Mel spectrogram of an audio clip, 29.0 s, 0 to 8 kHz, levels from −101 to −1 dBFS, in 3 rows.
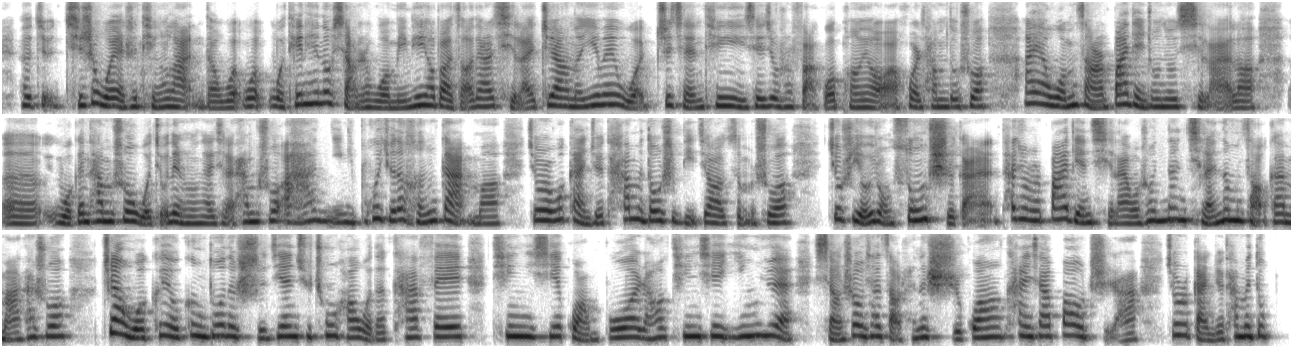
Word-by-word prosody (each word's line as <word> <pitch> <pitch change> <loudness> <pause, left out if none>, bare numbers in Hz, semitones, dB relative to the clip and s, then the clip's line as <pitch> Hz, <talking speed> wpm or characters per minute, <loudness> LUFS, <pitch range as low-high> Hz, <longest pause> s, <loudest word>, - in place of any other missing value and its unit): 那 235 - +3
就 235 - -7
其 240 +3 0
实 240 - 0
我 240 -6 +4
也 215 - +2
是 205 +3 0
挺 205 -1 -2
懒 205 +1 -2
的， 170 -2 -4
我 180 +2 -1
我 220 0 0
我 215 -2 0
天 265 +7 +1
天 290 +1 +4
都 300 - +1
想 285 - -2
着 190 - -2
我 175 -2 -1
明 175 +2 -3
天 240 +3 +5
要 240 - +3
不 225 - +1
要 200 - +2
早 175 +1 -5
点 210 +1 0
起 215 -6 -4
来。 170 - -4
这 250 - 0
样 225 -3 +2
呢， 205 0 +1
因 245 +3 +3
为 265 +1 +2
我 170 -9 -1
之 235 +2 -4
前 190 -7 -2
听 230 +3 +1
一 215 -4 +2
些 205 +2 0
就 220 - 0
是 200 - -2
法 200 - -5
国 180 - -3
朋 185 0 -4
友 180 - -2
啊， - - -3
或 200 - -3
者 185 - -6
他 205 - -5
们 200 - 0
都 205 - -2
说： 210 +1 -2 0.3
“哎 295 - -1
呀， 280 - +1
我 230 -4 +4
们 240 - +5
早 250 -1 +1
上 175 +3 -2
8:00 215 -6 +2
就 205 - +2
起 205 -1 -1
来 - - -6
了”， 175 0 -3 0.2
呃， 185 0 -3
我 190 -3 +3
跟 225 +5 +3
他 245 +2 +2
们 240 - +6
说 250 0 +3
我 175 - +2
9:00 210 -1 0
才 180 -1 -2
起 185 - -6
来。 - - -5
他 230 - -4
们 235 - +5
说： 255 +2 -2
“啊， 215 +3 -3
你 250 -4 -3
你 215 - 0
不 210 +3 -7
会 315 - +3
觉 270 -3 0
得 285 - +1
很 240 -1 +1
赶 260 -3 0
吗？” 185 -3 -5 0.2
就 275 - -1
是 270 - +6
我 280 +3 0
感 240 - -2
觉 190 - -3
他 295 - -7
们 300 -3 +2
都 260 +1 +3
是 250 - -2
比 205 -4 -4
较 200 -4 -2
怎 190 - -8
么 215 - -7
说， 205 +2 -1 0.3
就 300 - -3
是 260 - -2
有 210 -1 +5
一 - - +5
种 225 -6 +1
松 270 +9 +4
弛 190 - +2
感。 180 - -5
他 305 - -2
就 300 - +1
是 265 - +2
8:00 265 -6 +1
起 210 -3 -3
来， 185 +1 -4
我 185 0 -1
说： 255 - +1
“那 285 - +1
你 270 - +5
起 265 -4 -2
来 - - +1
那 255 +5 +6
么 270 - +8
早 235 -2 0
干 225 -1 -1
嘛”， 185 -3 -1
他 245 - -2
说： 270 +2 0 0.3
“这 365 - +4
样 325 -5 +5
我 230 -1 +5
可 225 - -7
以 285 - +1
有 245 - +3
更 270 +2 +3
多 285 +2 -1
的 265 - +2
时 215 -3 -3
间 270 +4 +3
去 265 -1 -2
冲 275 +2 -2
好 235 -1 -2
我 190 -7 -1
的 180 - -7
咖 240 +6 -5
啡， 260 +2 +1 0.2
听 270 -1 +4
一 260 - +4
些 265 +2 -1
广 230 -10 -3
播， 240 +5 +1
然 215 -1 -3
后 245 - -2
听 265 +2 +2
一 - - +7
些 270 0 +1
音 270 +4 +2
乐， 280 -11 0
享 170 -1 -2
受 285 +8 0
一 - - +3
下 270 +1 0
早 265 - -3
晨 220 - -6
的 245 - +3
时 245 -5 +1
光， 245 +4 +1
看 265 +1 -3
一 - - +4
下 275 0 -1
报 275 -1 -2
纸 245 - -10
啊。” 175 +5 -8 0.2
就 300 - -5
是 295 - -2
感 175 -11 -2
觉 185 - -4
他 260 - -2
们 265 0 +7
都 270 0 -4
235 Hz, 365 characters per minute, -23 LUFS, 200-265 Hz, 0.3 s, 么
